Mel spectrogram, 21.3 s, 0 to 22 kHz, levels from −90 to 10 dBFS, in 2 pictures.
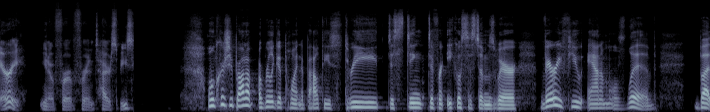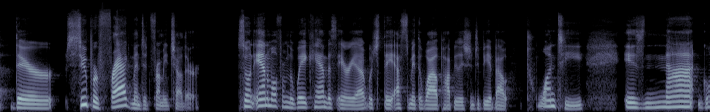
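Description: A speech clip whose receiver dropped audio and then rushed to shed delay. At 1.99 s, right after "know for for entire", a skip ahead occurs: a stretch of audio was dropped while later audio was already queued, and nothing was filled in. Playback jumps forward by around seven tenths of a second, joining both sides of the cut almost seamlessly, so part of the utterance simply vanishes with no audible gap. After this, the jitter buffer was still holding more audio than its target and began speeding up, trimming tiny pitch-period-length slices over and over. From 2.09 to 2.68 s the speech runs about 11% fast, shedding roughly 70 ms. From 3.14 to 6.09 s, ending just before "different ecosystems where very", it runs about 8% fast and loses around a fifth of a second. Pitch stays put in both stretches, but the delivery sounds noticeably hurried.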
